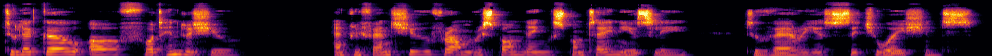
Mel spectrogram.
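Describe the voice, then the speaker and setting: A woman guiding a sleep meditation and hypnosis session in short, measured, soothing phrases with long pauses between them. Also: lowish voice, level tone.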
